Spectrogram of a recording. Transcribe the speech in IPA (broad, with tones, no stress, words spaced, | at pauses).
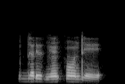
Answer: də˦ ɾɨ˧ɡɛ̃˦kɔ̃˦ de˨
